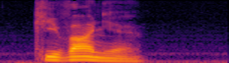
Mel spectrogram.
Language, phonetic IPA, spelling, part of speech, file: Polish, [ciˈvãɲɛ], kiwanie, noun, Pl-kiwanie.ogg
